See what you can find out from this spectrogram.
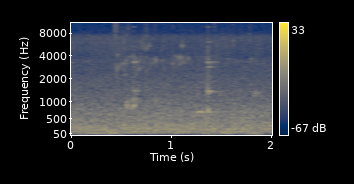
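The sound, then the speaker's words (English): Cloudy, slightly effervescent pineapple apple cider is poured into a glass, making a soft, steady trickle and splash over a hissy background with no talk. “Little bit of effervescence there. I'm going to pour a little bit.”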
